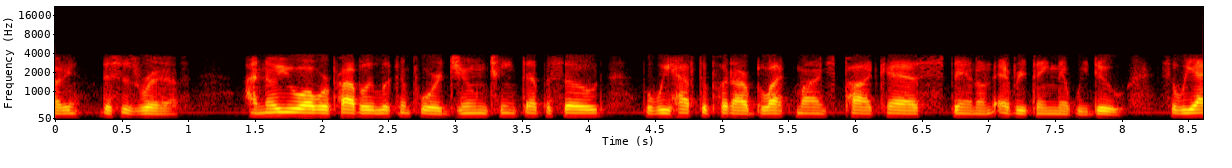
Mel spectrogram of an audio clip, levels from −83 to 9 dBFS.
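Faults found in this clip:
No faults found: the speech sits in the narrow telephone band of a G.711 mu-law line at 64 kbps, roughly 250 Hz to 3.5 kHz with nothing above 3.8 kHz.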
